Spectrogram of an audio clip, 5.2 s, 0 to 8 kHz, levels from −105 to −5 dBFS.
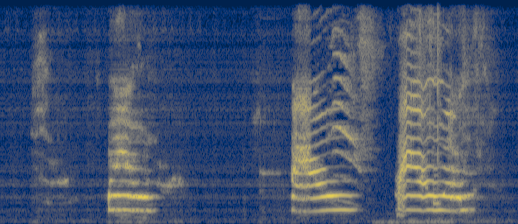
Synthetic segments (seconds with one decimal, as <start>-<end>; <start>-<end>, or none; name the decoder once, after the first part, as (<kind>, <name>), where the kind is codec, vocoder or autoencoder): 0.0-3.1 (vocoder, HiFi-GAN); 4.5-5.2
